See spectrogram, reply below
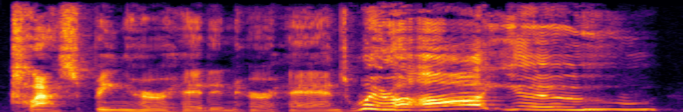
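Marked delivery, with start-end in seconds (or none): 1.7-3.3 high, slow, loud sobbing wail; wailing mother. Acted. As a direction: drag the words out through tears. Mother wailing for lost son.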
